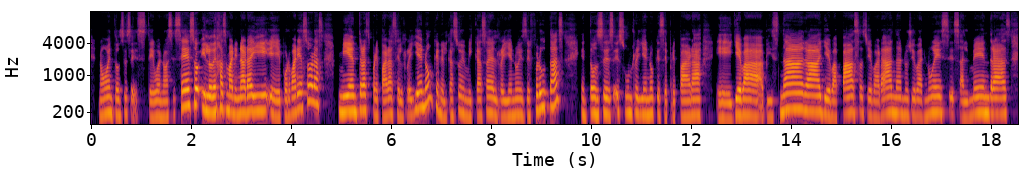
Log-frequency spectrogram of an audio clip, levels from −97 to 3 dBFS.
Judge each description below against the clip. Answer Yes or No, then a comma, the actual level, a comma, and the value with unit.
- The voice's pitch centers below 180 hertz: No, medium, 185 Hz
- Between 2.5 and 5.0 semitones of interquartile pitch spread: Yes, average, 3.0 semitones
